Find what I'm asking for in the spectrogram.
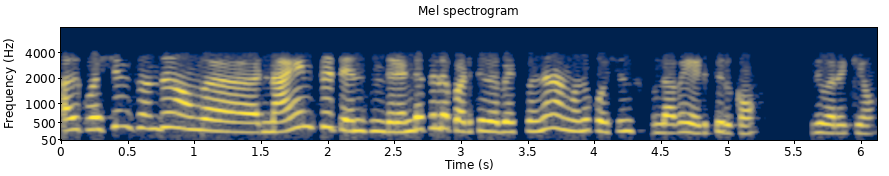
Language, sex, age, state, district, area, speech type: Tamil, male, 18-30, Tamil Nadu, Sivaganga, rural, conversation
